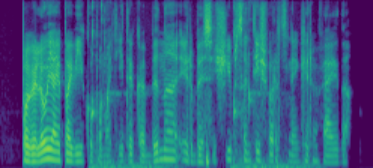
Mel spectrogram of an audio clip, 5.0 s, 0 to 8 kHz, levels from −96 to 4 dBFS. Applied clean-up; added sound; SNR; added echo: none; Raindrop / Drip; 15 dB; none.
